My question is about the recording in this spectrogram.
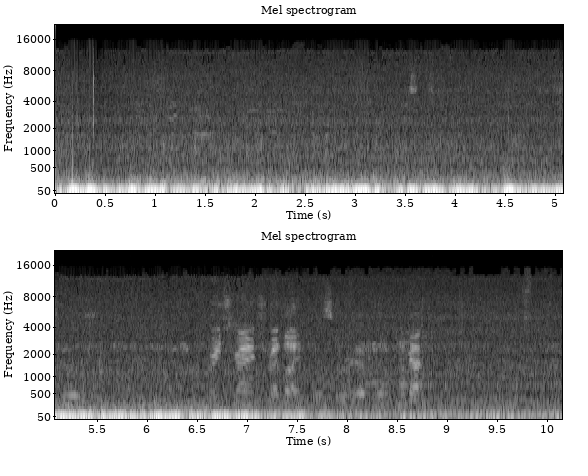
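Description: Car engine and wind rumble heard from inside the car as it rolls slowly and comes to a stop, fading to a quiet steady idle about seven seconds in. Voices are heard briefly as it slows.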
